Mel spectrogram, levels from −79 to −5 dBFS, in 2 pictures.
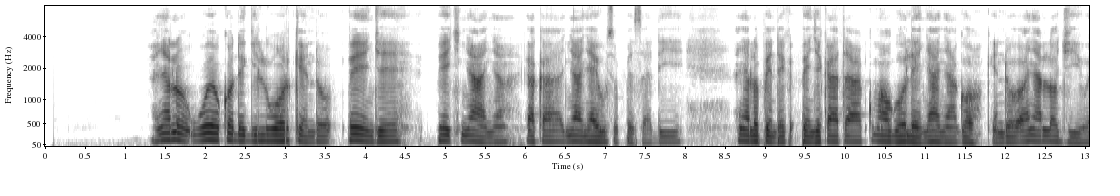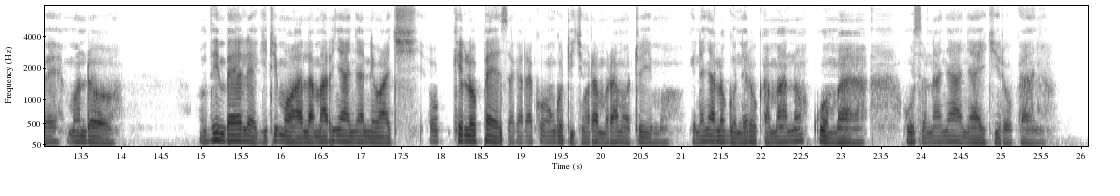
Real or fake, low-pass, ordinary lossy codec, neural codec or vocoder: real; none; none; none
